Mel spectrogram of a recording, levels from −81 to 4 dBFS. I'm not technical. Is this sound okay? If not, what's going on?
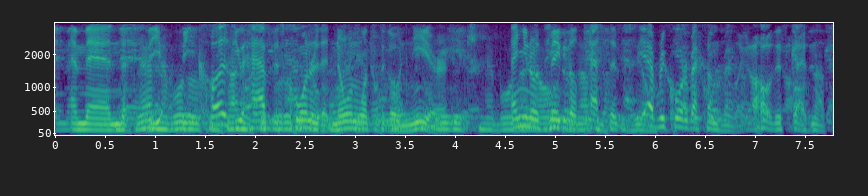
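No. Throughout, every phrase repeats about a third of a second later, quieter and thinner: echo with no canceller, where the far loudspeaker leaks into its microphone.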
